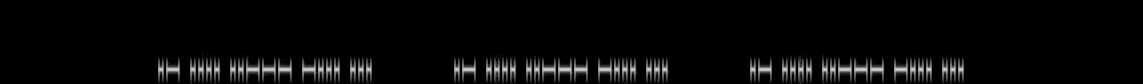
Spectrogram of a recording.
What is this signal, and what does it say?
Morse code, heard as a keyed tone, about 29 wpm, 700 Hz. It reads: AH2BS AH2BS AH2BS
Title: USA Call Signs - 5 Characters - Repeated 3x - 30wpm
